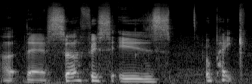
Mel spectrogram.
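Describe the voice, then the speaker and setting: A man's voice: mid-range voice, very animated, unhurried, fairly bright tone, a little hiss or hum. A man improvising dramatic, descriptive narration as game master of a tabletop game.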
